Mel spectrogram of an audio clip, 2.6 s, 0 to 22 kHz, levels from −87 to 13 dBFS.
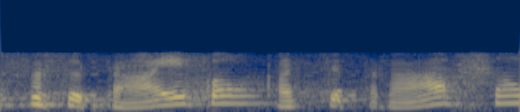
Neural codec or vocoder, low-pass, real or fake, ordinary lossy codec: codec, 44.1 kHz, 1.7 kbps, Pupu-Codec; 3.6 kHz; fake; Opus, 64 kbps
